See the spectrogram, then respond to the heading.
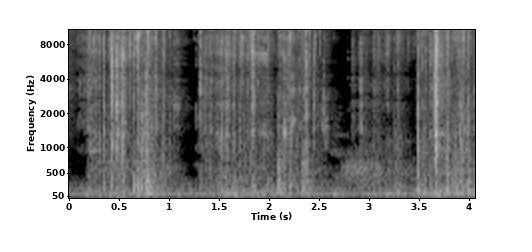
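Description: A utility knife blade cuts and shaves crunchy flakes from the face of a solid, dry purple soap bar held in the fingers. Dry, bright crackling and crunching scrapes come in uneven bursts, with brief pauses between strokes and one sharper crunch near the end.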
